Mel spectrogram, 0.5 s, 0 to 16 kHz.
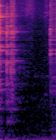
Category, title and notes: Sound effects > Other mechanisms, engines, machines
metal shop foley -185
oneshot, pop, wood, tools, perc, boom, thud, little, rustle, knock, sfx, crackle, bop, sound, foley, shop, strike, fx, percussion, bang, metal, tink, bam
